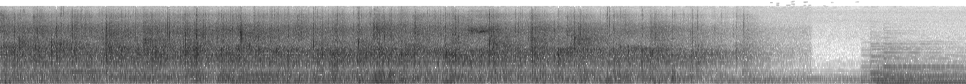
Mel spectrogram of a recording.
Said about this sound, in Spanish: le pido un aplauso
